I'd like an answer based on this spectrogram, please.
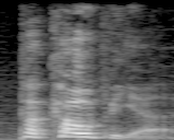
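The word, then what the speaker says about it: Pokopia: It's Pokemon plus Utopia. It is Pocopia.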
